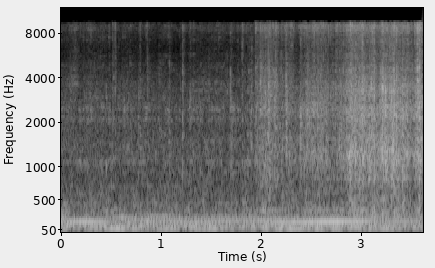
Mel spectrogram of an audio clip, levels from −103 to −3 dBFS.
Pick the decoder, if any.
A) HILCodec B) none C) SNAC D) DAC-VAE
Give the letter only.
B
